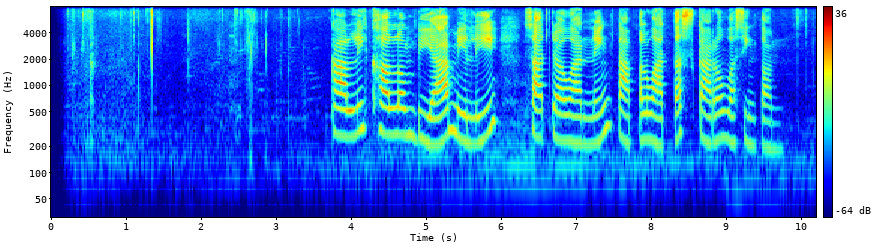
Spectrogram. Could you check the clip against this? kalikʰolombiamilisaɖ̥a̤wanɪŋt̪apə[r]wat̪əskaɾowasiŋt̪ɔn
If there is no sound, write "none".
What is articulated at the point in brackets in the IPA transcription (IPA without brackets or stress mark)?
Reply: l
